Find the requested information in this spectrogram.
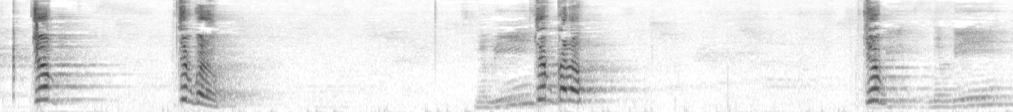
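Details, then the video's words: A pet green Indian ringneck parakeet talks in four short, nasal, voice-like bursts spread over about seven seconds, with quiet pauses between phrases. "talking parrot"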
